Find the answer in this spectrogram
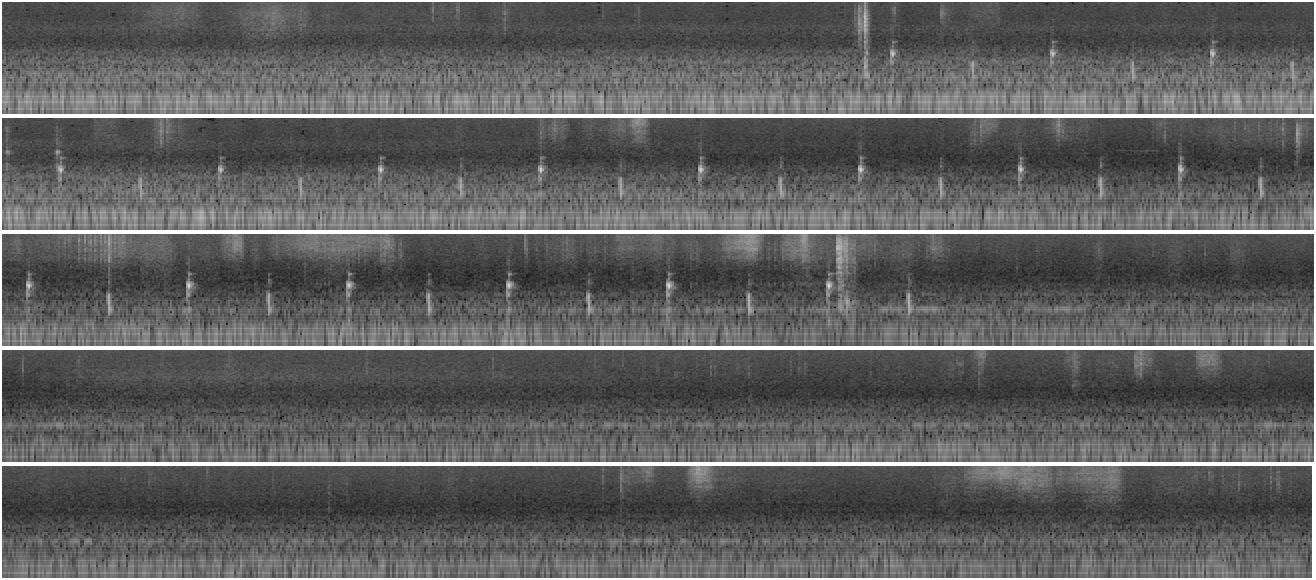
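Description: Cabin sound of a Cupra Born electric car driving: a steady low road and tyre rumble with no engine note. Over it the turn indicator ticks about twice a second, starting a few seconds in and stopping a little past the middle as the car makes its turn.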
